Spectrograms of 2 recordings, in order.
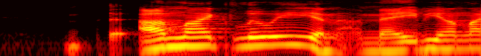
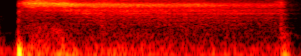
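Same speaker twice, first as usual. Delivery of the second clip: long unvoiced "psst" of escaping gas; imitated gas hiss; 3 dB quieter than usual. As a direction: hiss like gas being let out. Imitating gas released into the room.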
